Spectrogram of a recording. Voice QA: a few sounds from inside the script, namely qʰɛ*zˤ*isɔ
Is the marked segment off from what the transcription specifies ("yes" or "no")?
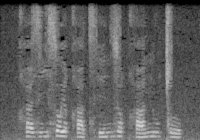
yes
